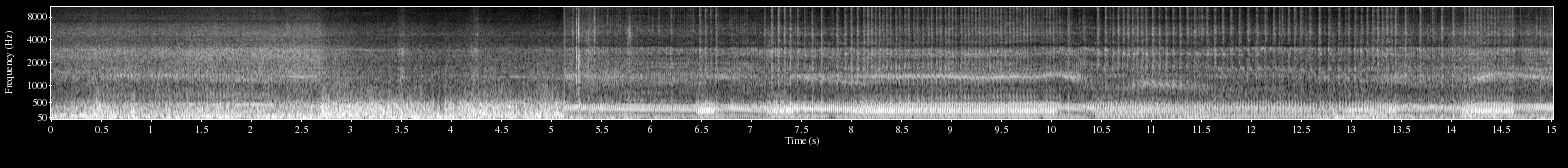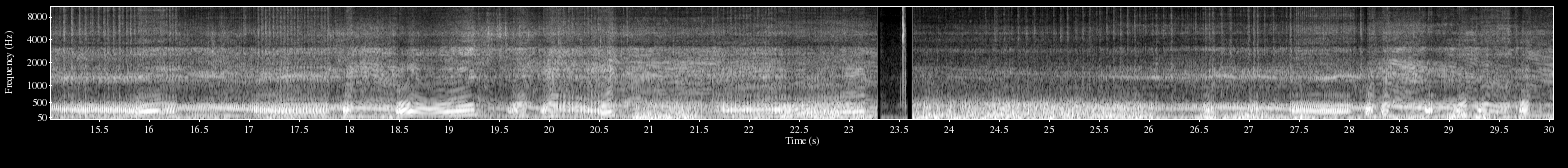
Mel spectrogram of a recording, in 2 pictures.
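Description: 2009 KTM 125 EXC Six Days two-stroke single-cylinder dirt bike being ridden, the engine note rising and falling again and again as it revs up and backs off. The sound breaks off for a moment about three-quarters of the way through.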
